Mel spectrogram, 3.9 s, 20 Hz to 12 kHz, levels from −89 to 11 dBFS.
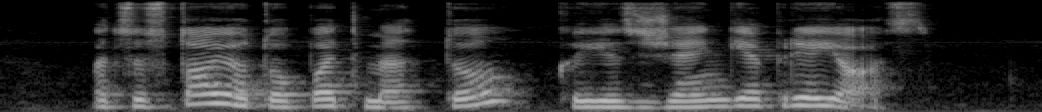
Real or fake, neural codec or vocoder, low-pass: real; none; 10.8 kHz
